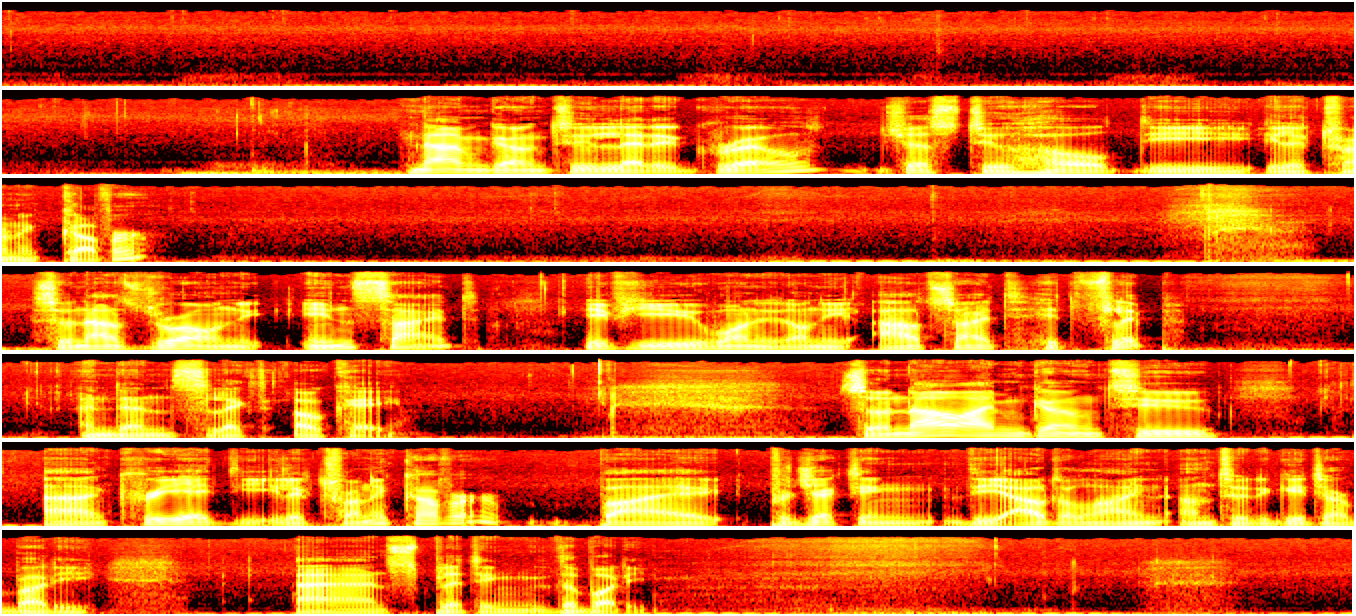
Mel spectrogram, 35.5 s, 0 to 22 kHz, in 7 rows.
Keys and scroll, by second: 6.0 Return, 13.6 5.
